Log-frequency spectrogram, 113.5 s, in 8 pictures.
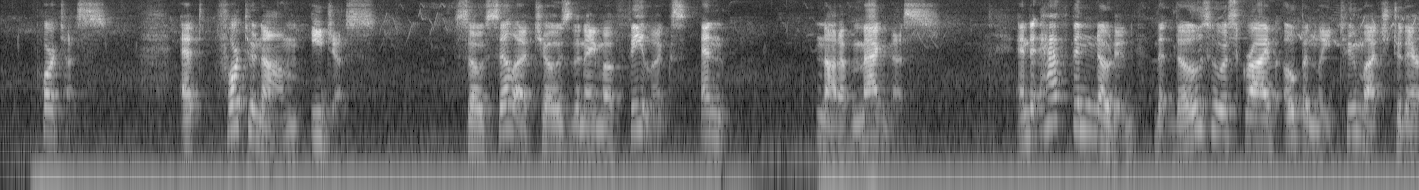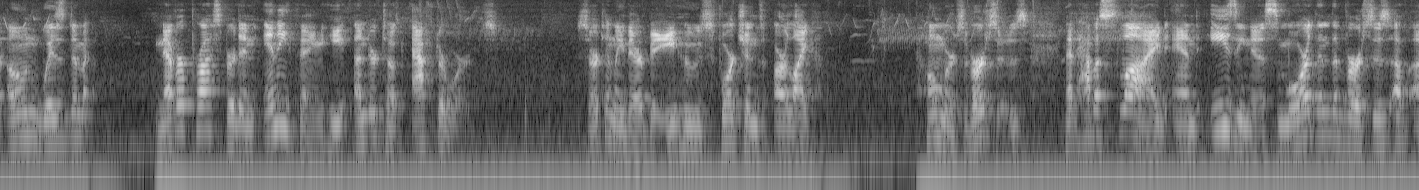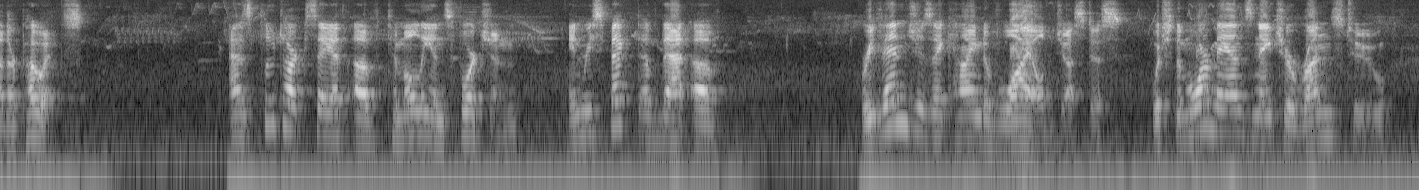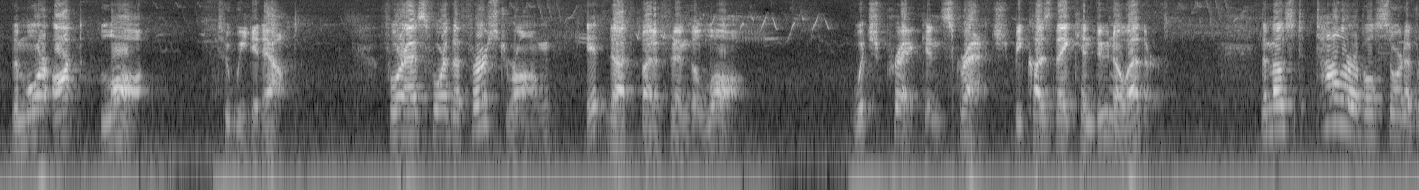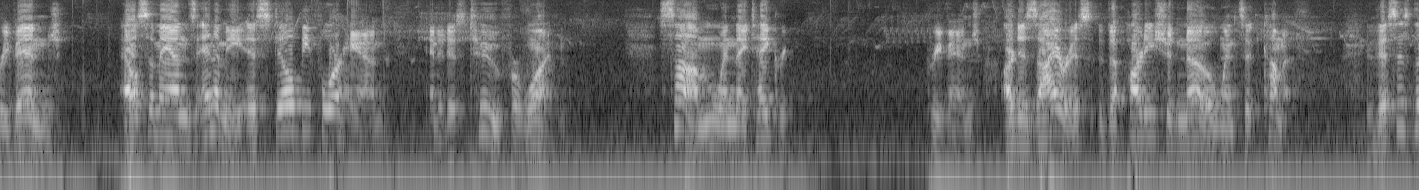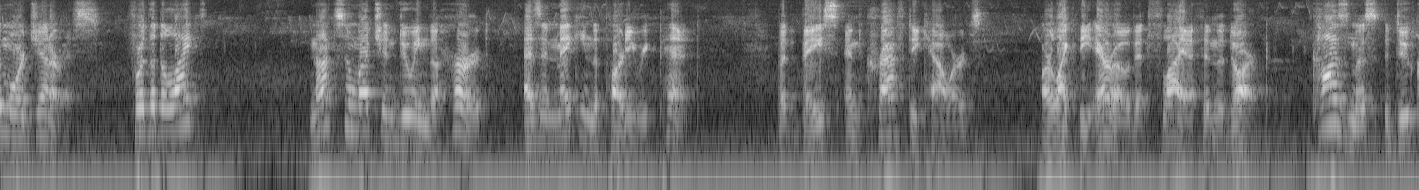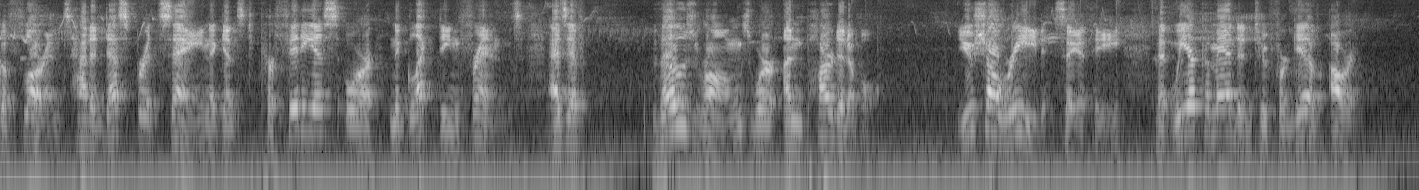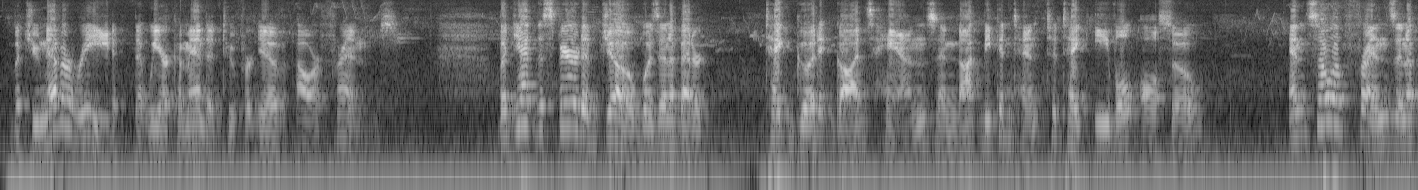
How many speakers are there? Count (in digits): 1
